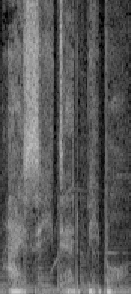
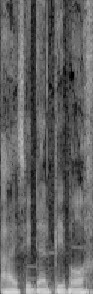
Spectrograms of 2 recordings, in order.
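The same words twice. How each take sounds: First: The line is whispered. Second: The line is said in a normal voice.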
